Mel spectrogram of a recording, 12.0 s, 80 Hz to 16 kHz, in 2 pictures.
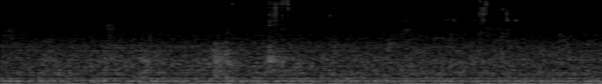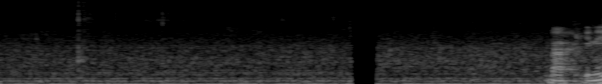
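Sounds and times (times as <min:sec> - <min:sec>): steady low hum: 0:00.0 - 0:12.0
coffee trickling: 0:00.1 - 0:09.6.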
